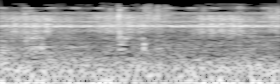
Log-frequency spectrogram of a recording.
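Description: Steady background hiss with a thin high steady tone running through it, and one small click a little under a second in.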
